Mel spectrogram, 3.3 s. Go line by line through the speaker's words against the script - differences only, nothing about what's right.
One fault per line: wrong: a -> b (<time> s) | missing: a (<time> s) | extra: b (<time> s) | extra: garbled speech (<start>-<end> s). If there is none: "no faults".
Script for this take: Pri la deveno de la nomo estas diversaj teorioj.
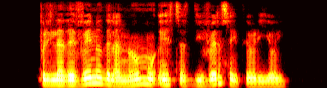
no faults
